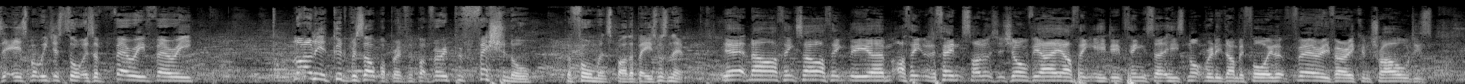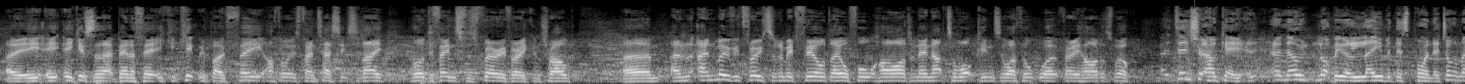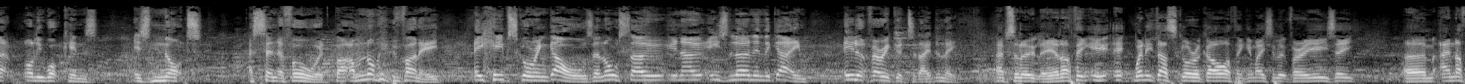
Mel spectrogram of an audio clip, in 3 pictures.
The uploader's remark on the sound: We’re Just a Bus Stop in Hounslow - post QPR v Brentford match podcast from the pub.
